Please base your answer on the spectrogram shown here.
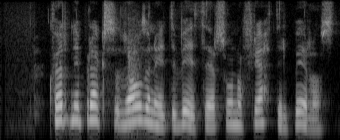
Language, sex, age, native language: Icelandic, female, 14, Icelandic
